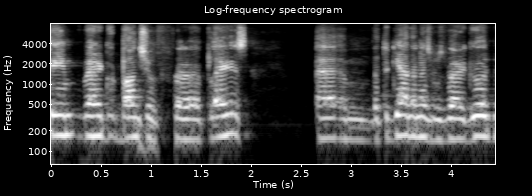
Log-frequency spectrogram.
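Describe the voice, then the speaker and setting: A man with a Greek accent, monotone, flat intonation and a fairly slow pace. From Greece. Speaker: football coach and former goalkeeper. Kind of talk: casual interview. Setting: video call.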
